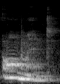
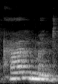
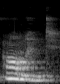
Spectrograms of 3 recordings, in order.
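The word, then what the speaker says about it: almond: This is ஆல்மண்ட், நாட் ஆல்மண்ட். எல் இருக்கிறதுனால நம்ம யூஸ்வலாக எல்லை சேர்த்து தான் ப்ரொனவுன்ஸ் பண்ணுவோம். பட் எல் is silent here. This is ஆல்மண்ட். இப்போ இந்த வேர்டை வந்து நம்ம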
